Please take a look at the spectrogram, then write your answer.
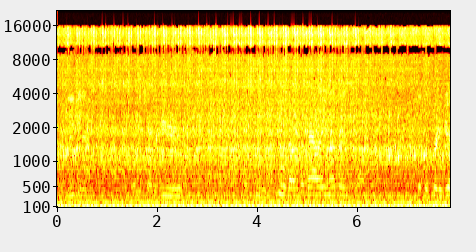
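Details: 2022 Ford 6.7 Powerstroke diesel idling right after installing an S&S DCR high-pressure fuel pump in place of the CP4: deep, even clatter, regular beat near three per second, no misses or knocks.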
